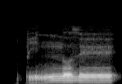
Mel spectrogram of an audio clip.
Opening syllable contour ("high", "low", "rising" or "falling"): low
